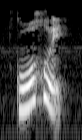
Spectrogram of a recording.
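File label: "国会" Mandarin Chinese; hsk; chinese-flashcards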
